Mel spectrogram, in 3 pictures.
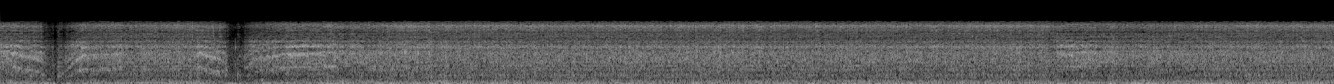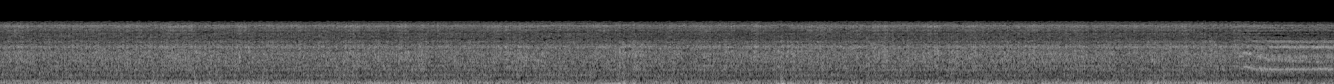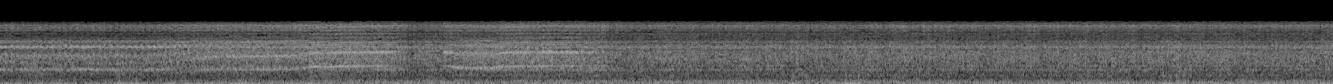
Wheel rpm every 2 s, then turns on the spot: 140, 190, 230, 230, 230, 230, 230, 230, 230, 240, 230, 230, 220, 160, 210, 230, 230, 230, 230, 230.
none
